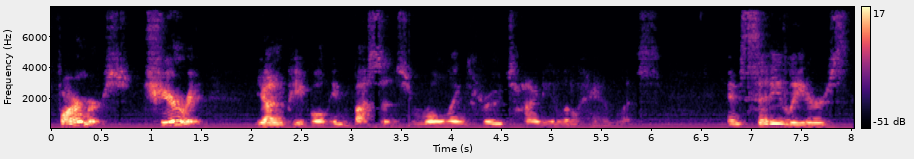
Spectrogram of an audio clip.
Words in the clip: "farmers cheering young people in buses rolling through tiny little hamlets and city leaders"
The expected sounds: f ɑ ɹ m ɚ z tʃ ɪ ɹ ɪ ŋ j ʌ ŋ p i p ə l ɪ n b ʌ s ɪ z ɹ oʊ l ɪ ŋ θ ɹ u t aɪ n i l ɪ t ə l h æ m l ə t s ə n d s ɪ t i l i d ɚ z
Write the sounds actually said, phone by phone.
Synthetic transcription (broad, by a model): f ɑ ɹ m ɚ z tʃ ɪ ɹ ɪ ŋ j ʌ ŋ p i p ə l ɪ n b ʌ s ɪ z ɹ oʊ l ɪ ŋ θ ɹ u t aɪ n i l ɪ t l h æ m l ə t s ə n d s ɪ t i l i d ɚ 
